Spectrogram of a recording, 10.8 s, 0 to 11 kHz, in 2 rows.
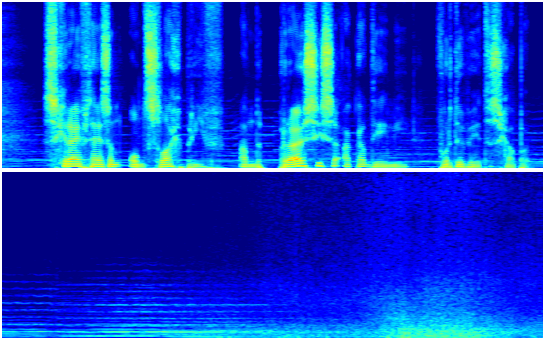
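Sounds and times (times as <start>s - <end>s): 
speech: 0.6s - 5.4s
sea waves rushing heard from a ship's promenade deck: 7.4s - 10.8s
wind buffeting the open air: 7.9s - 10.8s.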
